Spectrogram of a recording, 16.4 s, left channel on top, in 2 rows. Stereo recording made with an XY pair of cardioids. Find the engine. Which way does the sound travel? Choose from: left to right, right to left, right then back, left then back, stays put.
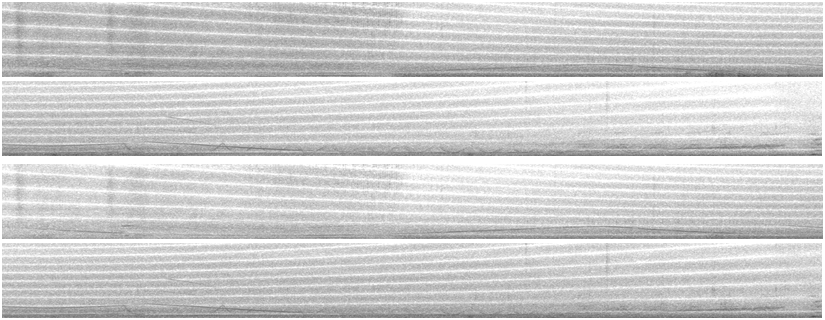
left to right.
